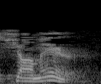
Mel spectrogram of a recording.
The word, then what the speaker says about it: shamer: That word for cultivate in Hebrew is pronounced abad, and the word for keep or guard is shamer.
